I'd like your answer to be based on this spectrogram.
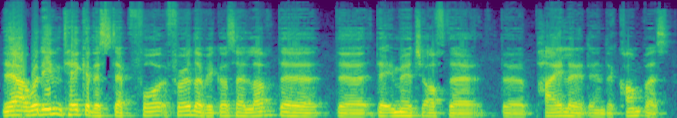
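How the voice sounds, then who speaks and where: Guy telling a story in an interview, coach type, easy middle-pitched voice. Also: normal speed. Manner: animated storyteller. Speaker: guest, yoga coach.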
